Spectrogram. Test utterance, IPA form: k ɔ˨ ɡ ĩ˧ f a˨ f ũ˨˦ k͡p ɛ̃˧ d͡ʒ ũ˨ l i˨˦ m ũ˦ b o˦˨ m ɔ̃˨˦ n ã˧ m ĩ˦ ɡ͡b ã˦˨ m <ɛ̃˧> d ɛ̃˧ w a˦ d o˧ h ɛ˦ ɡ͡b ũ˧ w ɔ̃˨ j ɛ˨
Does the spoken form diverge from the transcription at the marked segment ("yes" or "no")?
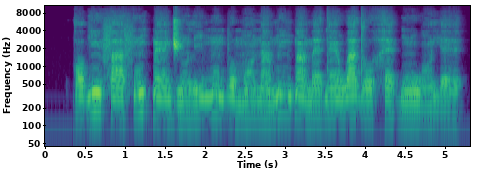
yes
